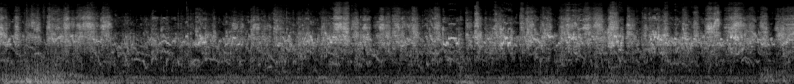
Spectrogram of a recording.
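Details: Pet budgies in an aviary chattering nonstop, high twittering and squawky chirps layered from many birds, with a low thump at the start.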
